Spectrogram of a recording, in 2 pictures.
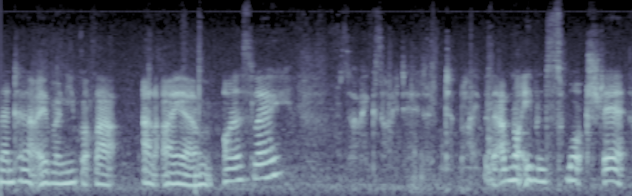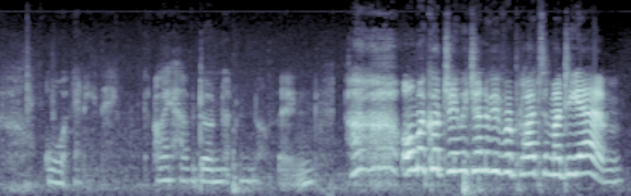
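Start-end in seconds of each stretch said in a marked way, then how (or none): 3.4-9.5 hushed excited whisper; breathless whispered admission. Real, not acted. Gushing quietly over new palette. 9.8-10.3 high sudden gasp of surprise; startled intake of breath; sharp gasp. Real, not acted. Sees celebrity replied to her.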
